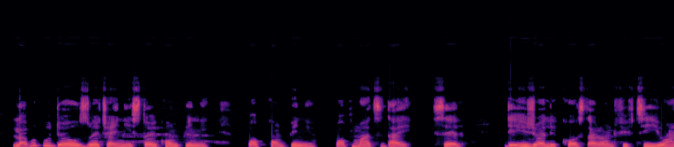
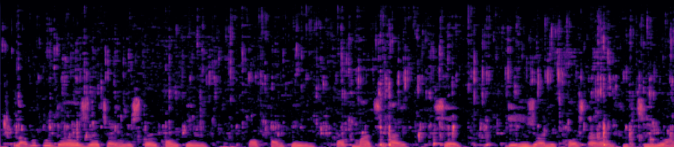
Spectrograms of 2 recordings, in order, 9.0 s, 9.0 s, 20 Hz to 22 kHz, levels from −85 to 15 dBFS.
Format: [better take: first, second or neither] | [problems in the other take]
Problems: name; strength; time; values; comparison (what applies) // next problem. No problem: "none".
first | noise reduction (classical method Wiener filter)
